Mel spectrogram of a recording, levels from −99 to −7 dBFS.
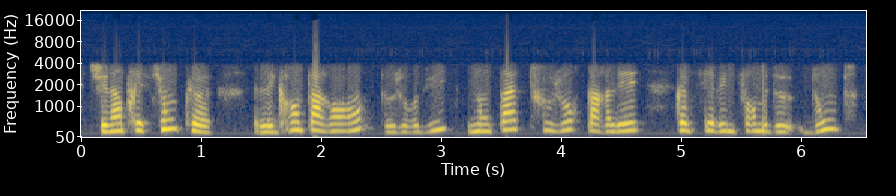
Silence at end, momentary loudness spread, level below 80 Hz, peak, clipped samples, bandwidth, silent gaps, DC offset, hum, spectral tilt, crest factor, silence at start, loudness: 0.1 s; 10 LU; -64 dBFS; -2 dBFS; under 0.1%; 7.8 kHz; none; under 0.1%; none; -7.5 dB/octave; 16 dB; 0.1 s; -19 LUFS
